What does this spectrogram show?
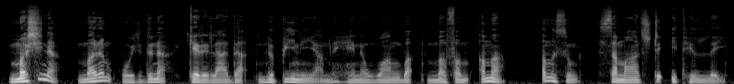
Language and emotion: Manipuri, neutral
